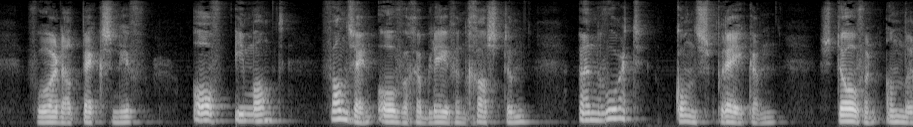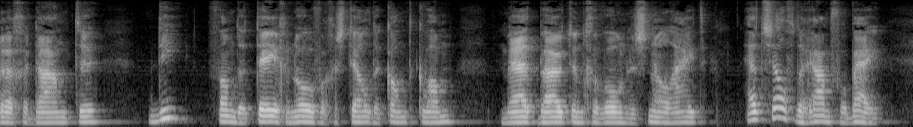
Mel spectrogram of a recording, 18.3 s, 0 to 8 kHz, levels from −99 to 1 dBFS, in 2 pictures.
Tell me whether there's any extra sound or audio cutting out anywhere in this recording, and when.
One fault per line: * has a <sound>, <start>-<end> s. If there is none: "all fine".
all fine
